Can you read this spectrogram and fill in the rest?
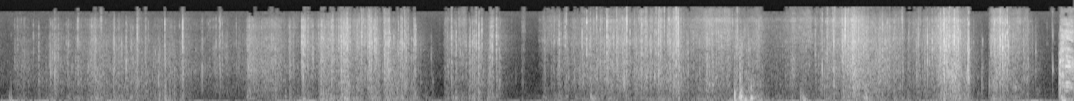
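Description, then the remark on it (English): Continuous crinkling and rustling of paper being pulled open and unfolded, with irregular louder crackles and tears, as a paper-wrapped parcel of fish and hot chips from a local fish and chip shop in Victoria is unwrapped. “It's good to see they wrap it in as much paper here in Victoria as they do back home.”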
